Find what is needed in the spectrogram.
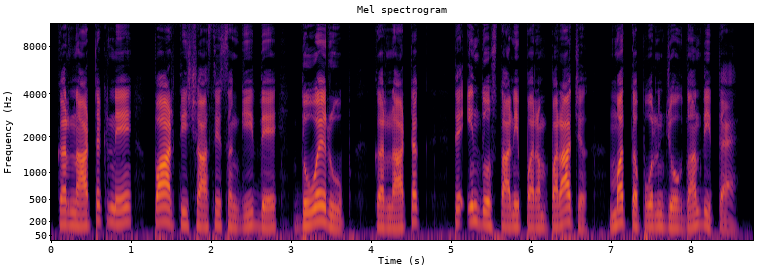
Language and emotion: Dogri, neutral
